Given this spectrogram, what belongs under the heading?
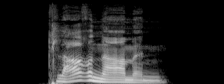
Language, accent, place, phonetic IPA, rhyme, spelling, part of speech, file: German, Germany, Berlin, [ˈklaːɐ̯ˌnaːmən], -aːɐ̯naːmən, Klarnamen, noun, De-Klarnamen.ogg
- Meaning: inflection of Klarname: 1. dative/accusative singular 2. all-case plural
